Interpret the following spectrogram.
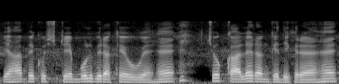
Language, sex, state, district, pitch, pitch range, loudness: Hindi, male, Jharkhand, Garhwa, 130 Hz, 120-135 Hz, -17 LUFS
